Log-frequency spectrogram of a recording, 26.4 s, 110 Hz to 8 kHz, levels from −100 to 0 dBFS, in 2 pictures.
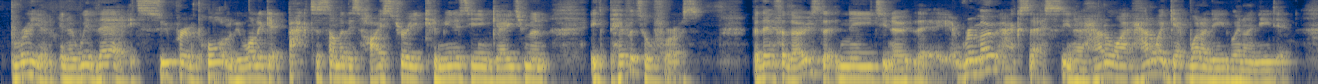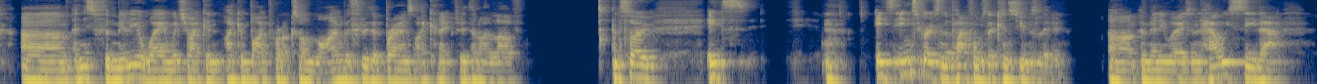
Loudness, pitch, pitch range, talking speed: -21 LUFS, 130 Hz, 120-145 Hz, 220 wpm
